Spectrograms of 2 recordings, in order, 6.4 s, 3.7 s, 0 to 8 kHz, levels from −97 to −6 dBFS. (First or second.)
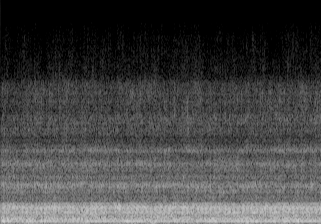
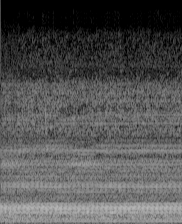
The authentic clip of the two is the second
